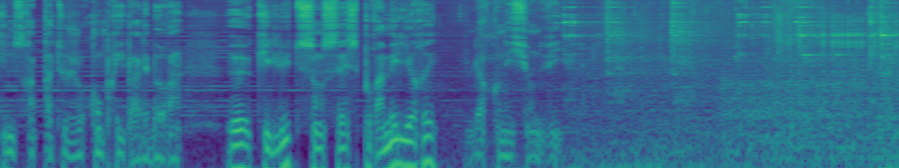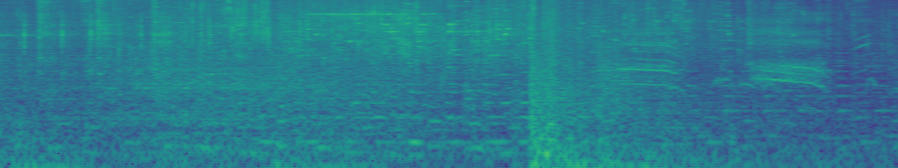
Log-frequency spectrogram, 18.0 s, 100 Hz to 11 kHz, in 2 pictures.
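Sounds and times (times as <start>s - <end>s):
speech: 0.0s - 6.0s
heavy sustained rumble: 4.4s - 17.9s
clattering mechanical noise: 5.6s - 15.0s
coal mine explosion at the Agrappe mine in Frameries: 14.3s - 17.0s.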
